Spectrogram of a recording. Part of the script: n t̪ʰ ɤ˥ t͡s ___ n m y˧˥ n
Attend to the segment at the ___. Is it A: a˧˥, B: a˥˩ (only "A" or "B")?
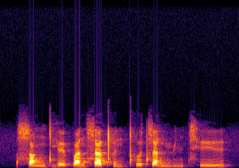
B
